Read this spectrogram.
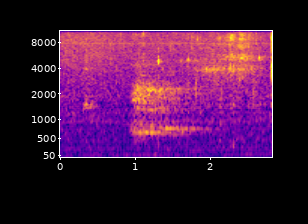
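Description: A man slurps noodles.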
